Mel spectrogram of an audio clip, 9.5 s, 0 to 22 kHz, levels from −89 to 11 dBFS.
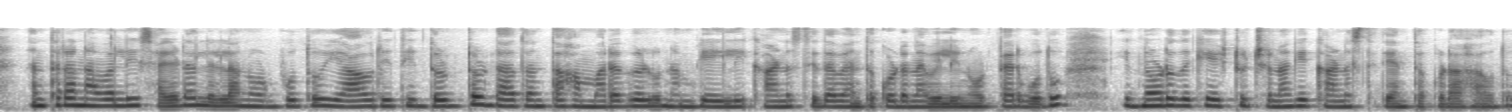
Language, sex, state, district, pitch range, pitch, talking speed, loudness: Kannada, female, Karnataka, Gulbarga, 205-230 Hz, 215 Hz, 160 wpm, -17 LUFS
